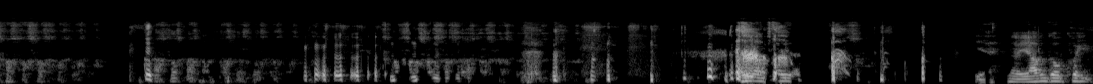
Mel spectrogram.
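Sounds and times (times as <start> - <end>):
speech: 0.0 - 6.5, 7.1 - 8.6, 9.8 - 10.9
voice imitating a man's laugh with cough-like bursts: 0.0 - 8.0.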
